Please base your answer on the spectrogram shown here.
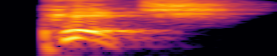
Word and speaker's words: pitch: I appreciate the support, but it's pronounced pitch. You're supposed to say nice pitch.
